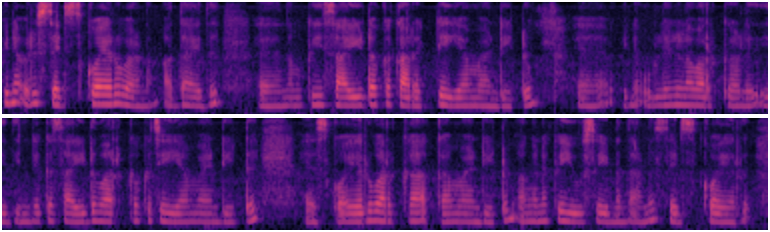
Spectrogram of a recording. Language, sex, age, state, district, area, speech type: Malayalam, female, 30-45, Kerala, Kozhikode, rural, spontaneous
